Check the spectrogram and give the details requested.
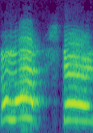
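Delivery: very high-pitched, very loud, shrill booming shout. Bounding into the air while explaining a dance; shouting. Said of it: "The Gryphon shouted with a bound into the air".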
